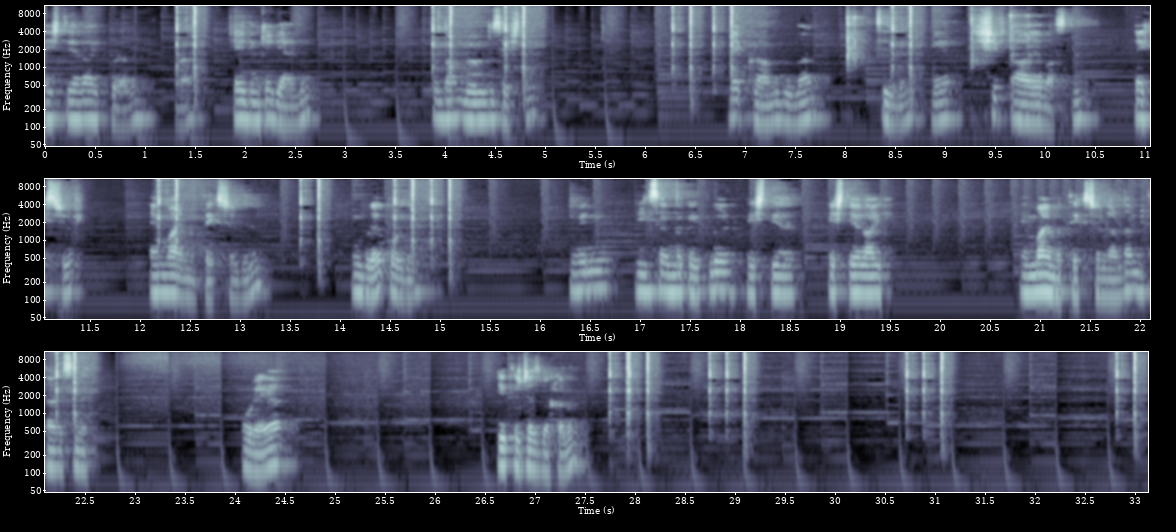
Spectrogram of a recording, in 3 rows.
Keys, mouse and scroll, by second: 1.5 click, 2.2-3.4 scroll down 8, 8.1 Delete, 15.2-23.0 drag, 31.3-33.1 drag.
